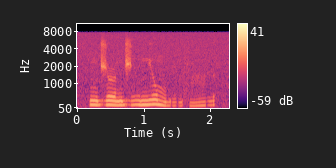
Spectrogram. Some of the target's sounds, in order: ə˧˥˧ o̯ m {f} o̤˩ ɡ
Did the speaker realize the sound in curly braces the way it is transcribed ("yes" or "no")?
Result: no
